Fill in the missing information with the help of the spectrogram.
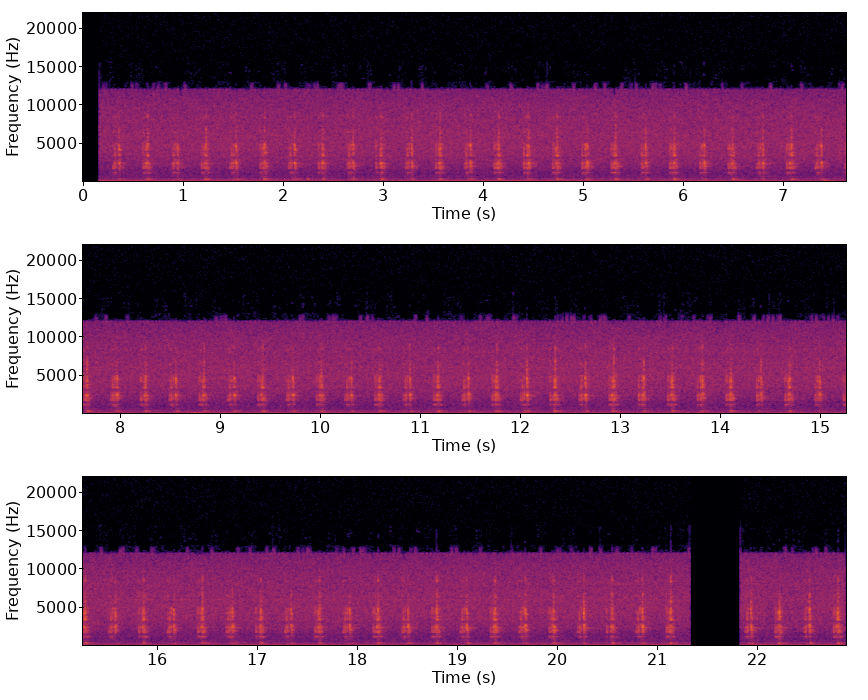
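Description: A clock ticking steadily and faintly, about three ticks a second, over a low hum. The sound cuts out for a moment near the end.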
